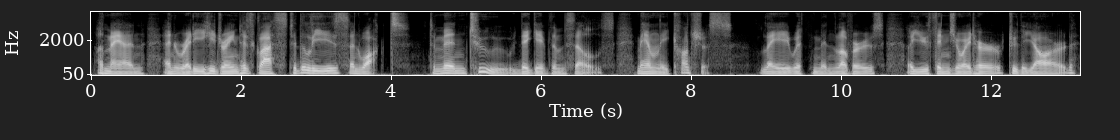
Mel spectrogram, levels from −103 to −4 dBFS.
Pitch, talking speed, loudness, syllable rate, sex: 95 Hz, 145 wpm, -23 LUFS, 3.6 syllables/s, male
